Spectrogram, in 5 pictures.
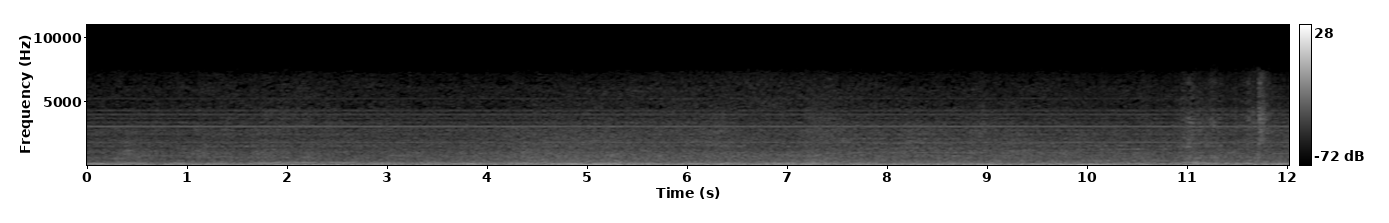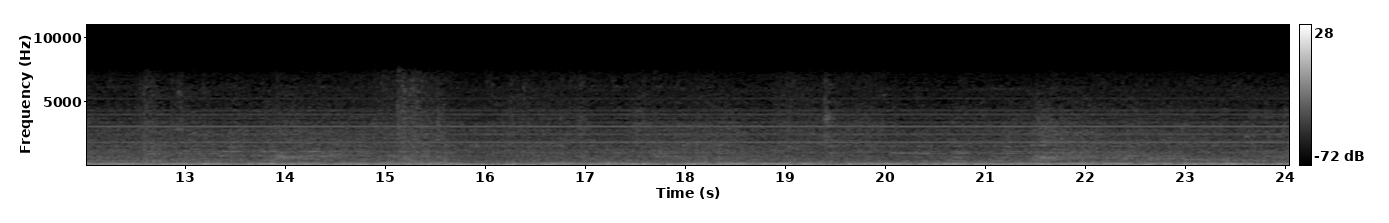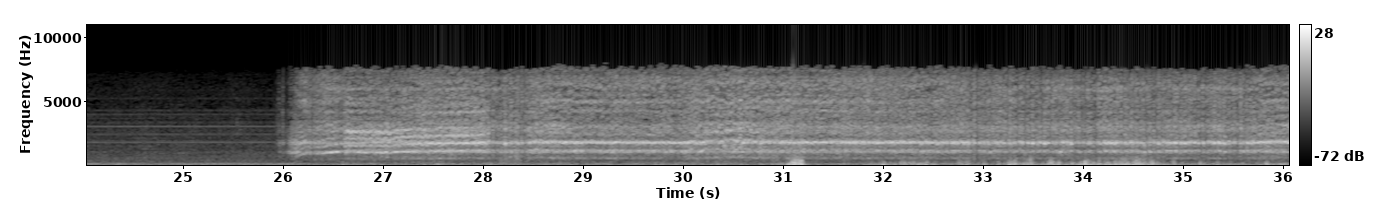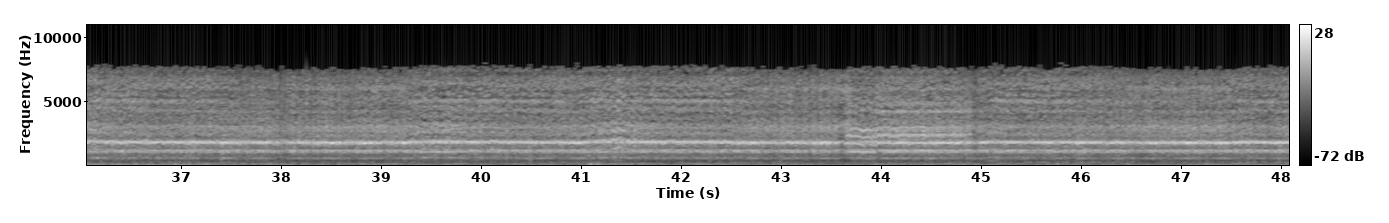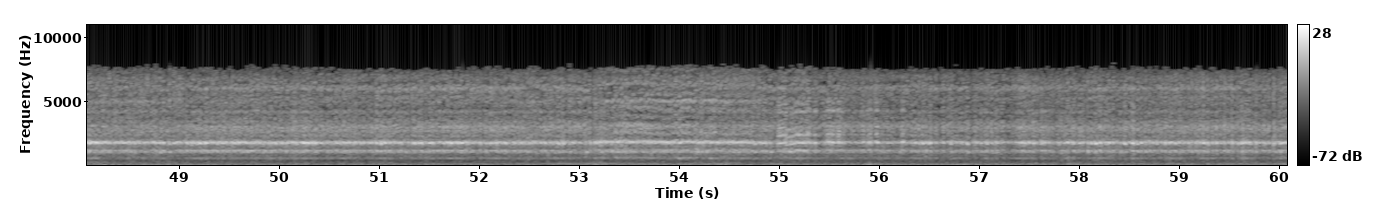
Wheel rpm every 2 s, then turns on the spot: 0, 0, 0, 0, 0, 0, 0, 0, 0, 0, 0, 0, 0, 120, 160, 160, 160, 160, 160, 160, 160, 160, 160, 160, 160, 160, 160, 160, 160, 160.
none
